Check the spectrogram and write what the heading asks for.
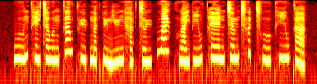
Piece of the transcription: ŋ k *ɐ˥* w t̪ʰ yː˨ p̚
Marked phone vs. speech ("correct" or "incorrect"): correct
